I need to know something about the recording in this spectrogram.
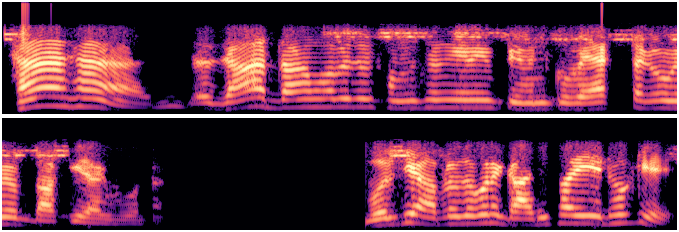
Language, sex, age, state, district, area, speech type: Bengali, male, 30-45, West Bengal, Uttar Dinajpur, urban, conversation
